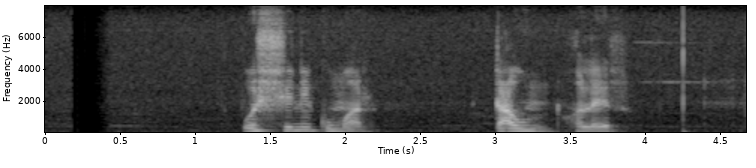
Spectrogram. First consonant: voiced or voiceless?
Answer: voiceless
